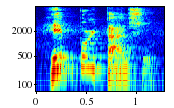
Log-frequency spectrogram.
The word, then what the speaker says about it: reportagem: vamos ver a próxima reportagem reportagem reportagem tem 4 sílabas a sílaba mais forte é o Tá mas nesse caso essa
